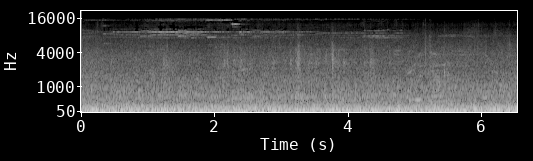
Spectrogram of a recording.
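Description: Steady low rumble of road traffic, a city bus among the vehicles, with the chatter of people walking close by.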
